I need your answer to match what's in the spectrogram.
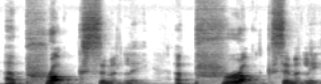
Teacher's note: so the stress is on the second syllable a so we make it longer not a imately with a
